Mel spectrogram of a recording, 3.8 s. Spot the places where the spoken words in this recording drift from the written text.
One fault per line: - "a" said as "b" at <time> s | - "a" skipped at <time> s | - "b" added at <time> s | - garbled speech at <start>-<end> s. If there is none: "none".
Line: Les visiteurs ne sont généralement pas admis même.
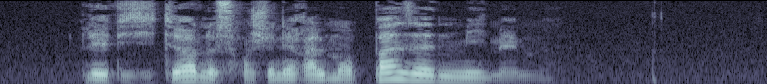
none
